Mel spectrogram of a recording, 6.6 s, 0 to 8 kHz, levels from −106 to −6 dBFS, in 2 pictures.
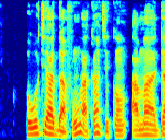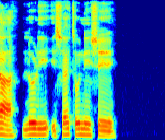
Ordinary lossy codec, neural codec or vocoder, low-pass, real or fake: none; none; none; real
